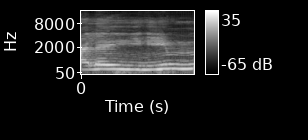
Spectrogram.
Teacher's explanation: یا ساکن سے پہلے لام پر زبر ہے تو یا لین اس کو لمبا نہیں کریں گے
